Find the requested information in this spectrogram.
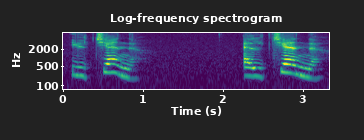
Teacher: For the il and L plural form, you need to remember not to pronounce the final S on il and L, and also not to pronounce the final NT on the verb. However, you are going to pronounce the N sound in the middle of the verb. This is because it is followed by a silent E.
